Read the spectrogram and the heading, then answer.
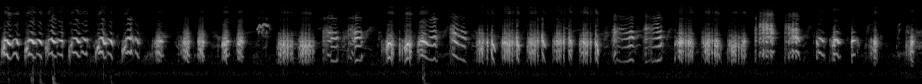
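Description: Song of a great reed warbler: harsh, grating, croak-like phrases mixed with rapid chattering and squeaky notes, repeated loudly and almost without pause, with no other sound.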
